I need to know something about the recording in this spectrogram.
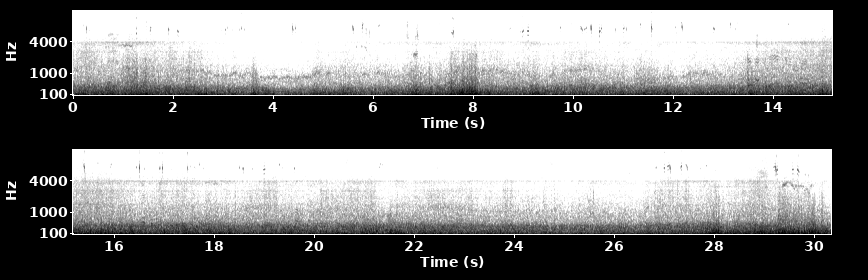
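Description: Wind buffeting the microphone of a camera on a tandem paraglider in flight: a steady low rumble of rushing air.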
